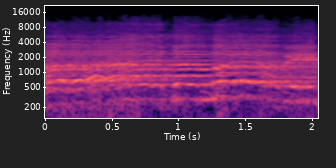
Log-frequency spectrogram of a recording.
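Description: Men's voices chanting a Shia lament (noha) together into microphones, a continuous wavering melodic line with no pauses.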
